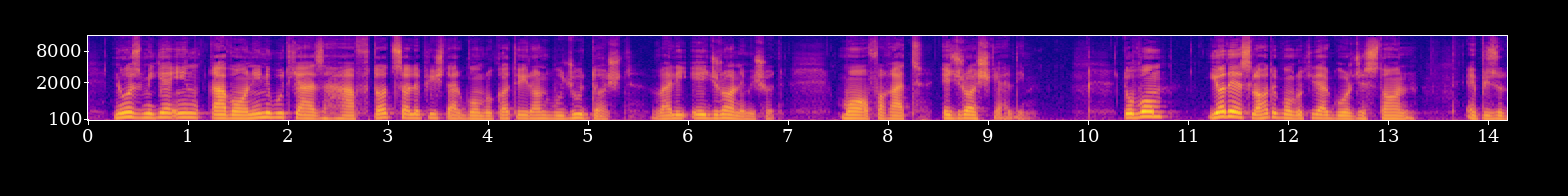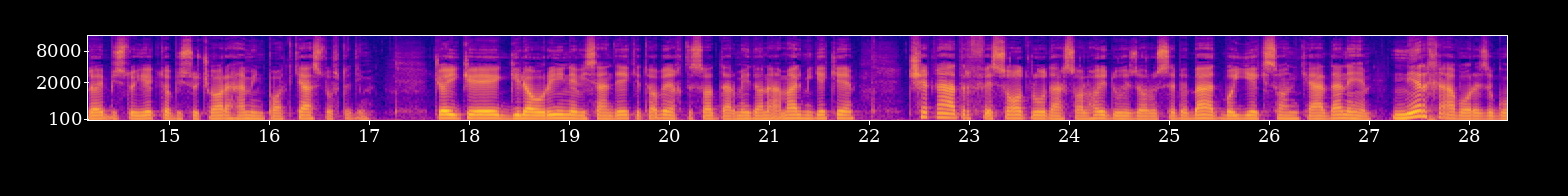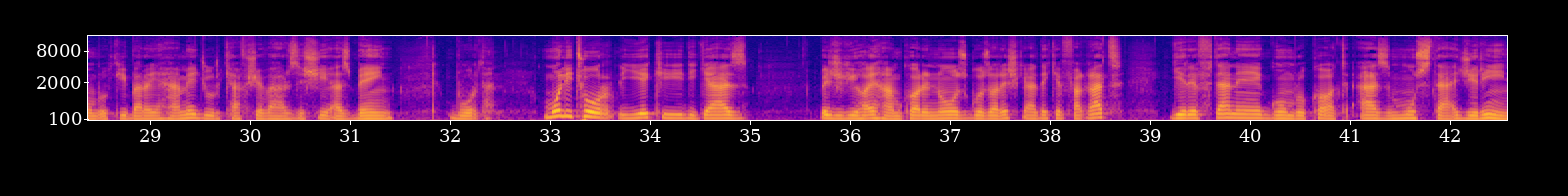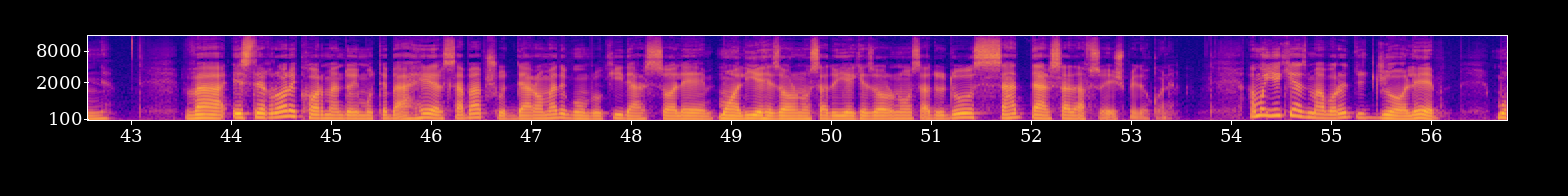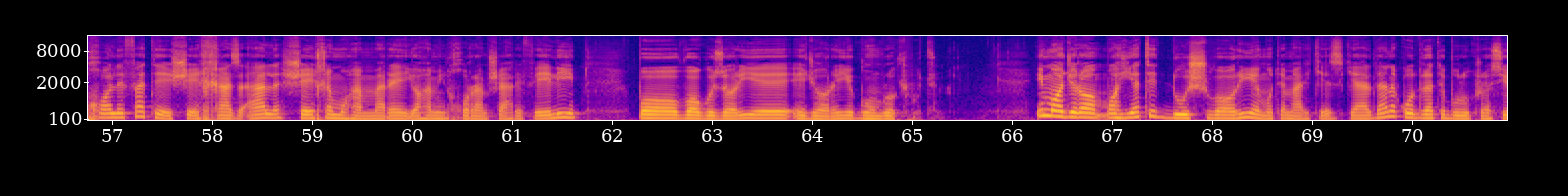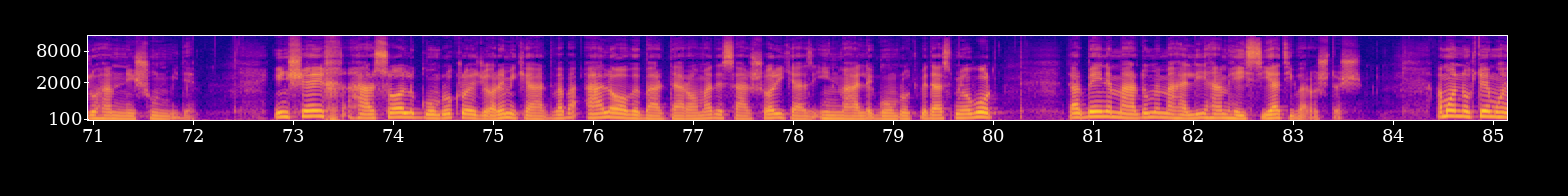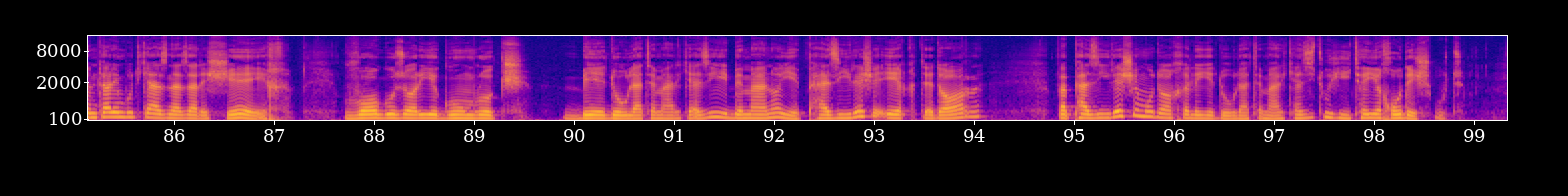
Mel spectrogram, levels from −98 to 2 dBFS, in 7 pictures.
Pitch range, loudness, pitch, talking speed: 130-165 Hz, -20 LUFS, 145 Hz, 115 wpm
